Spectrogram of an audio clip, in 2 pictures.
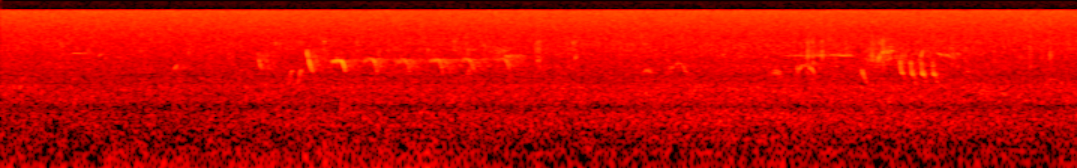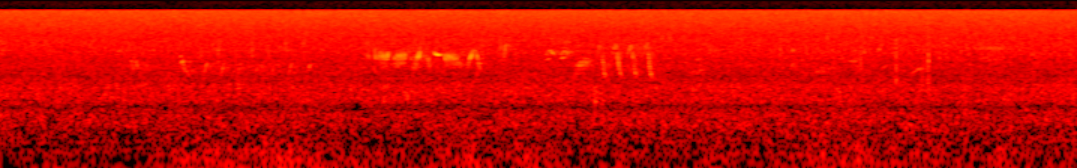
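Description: Quiet outdoor ambience: a low steady rumble with a few faint, short bird chirps and trills, in small groups a few seconds in, around the middle and again toward the end.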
